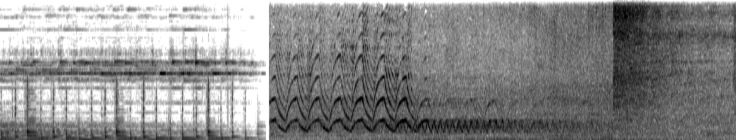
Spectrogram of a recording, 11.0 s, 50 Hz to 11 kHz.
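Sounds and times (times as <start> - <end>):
street traffic: 3.4 - 11.0
emergency vehicle siren: 4.0 - 9.2.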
